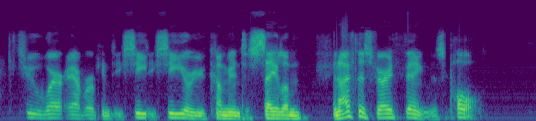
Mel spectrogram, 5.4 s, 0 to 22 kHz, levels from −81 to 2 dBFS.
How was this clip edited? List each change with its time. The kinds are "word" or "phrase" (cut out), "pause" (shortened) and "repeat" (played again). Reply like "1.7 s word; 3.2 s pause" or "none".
1.0 s word; 1.5 s repeat; 3.2 s pause; 3.5 s word; 4.4 s word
